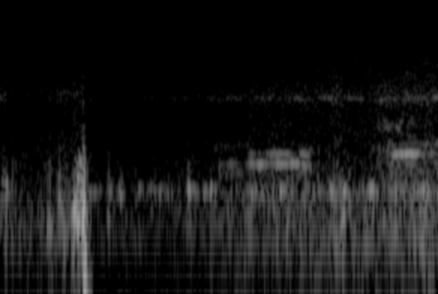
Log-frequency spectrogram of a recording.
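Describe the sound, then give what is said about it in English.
A train rumbles along the tracks on a moonlit night, a low steady rolling with faint whistle-like tones drifting in and out, plus a brief sharp knock near the start. “I think if you hold your breath, you can hear the train all the way to Kentucky.”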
